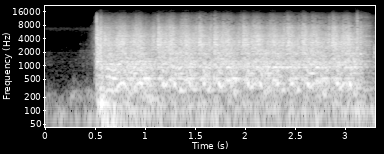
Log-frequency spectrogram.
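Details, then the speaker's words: 1998 Chevy work truck, crank-no-start, spark tester on the ignition coil post: starter cranks evenly for about three seconds but it never catches; no spark at the coil, ignition fault being traced. "So we got no spark coming through here."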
